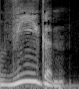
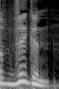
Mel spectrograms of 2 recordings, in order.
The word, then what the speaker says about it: vegan: 那么这个素食主义还有一个英文的词叫 vegan，它有三个读音啊，vegan 和 vegan 和 vegan，它是很严格的素食主义者的意思。就是有的人呢是鱼蛋素，就是吃鱼吃鸡蛋，或者是呢奶制品它是吃的，但是呢这个 vegan 来讲呢，它是任何动物的沾边的食品它都不吃。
